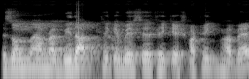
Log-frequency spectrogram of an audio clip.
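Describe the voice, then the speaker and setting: Preacher, man, fairly high voice, soft-spoken sermon with rhetorical questions, echoey hall PA. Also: flat delivery, fast. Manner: asks the audience rhetorical questions; speaks softly into a microphone. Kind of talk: Bengali Islamic sermon. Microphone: microphone on a PA system.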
